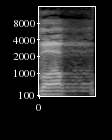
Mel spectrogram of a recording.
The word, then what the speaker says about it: walk: We walk the talk. Not only talk the talk, Teman-teman. Kata ini sama ini. Cara bacanya huruf A-nya diganti O terus huruf L-nya enggak usah dibaca.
